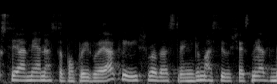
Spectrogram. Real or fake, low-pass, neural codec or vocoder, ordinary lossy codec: fake; 10.8 kHz; codec, 24 kHz, 3 kbps, HILCodec; MP3, 48 kbps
